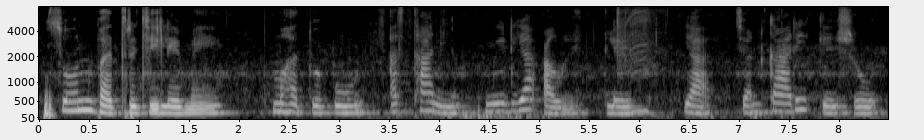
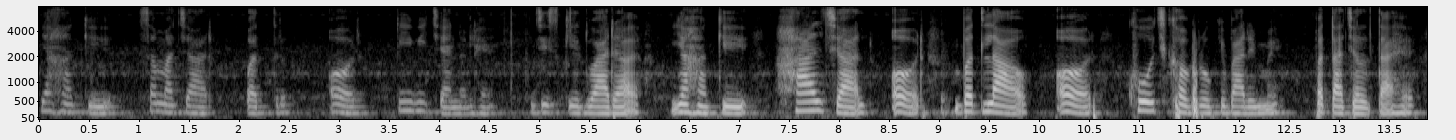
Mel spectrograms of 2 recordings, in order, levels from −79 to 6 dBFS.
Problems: none marked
